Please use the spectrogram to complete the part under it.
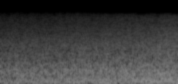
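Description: Water pours steadily over a weir on the River Thames near Henley, a broad, continuous rushing roar with no pauses, heard alone from close by.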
